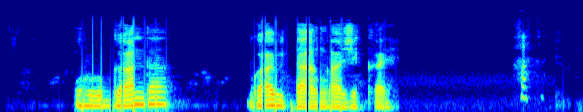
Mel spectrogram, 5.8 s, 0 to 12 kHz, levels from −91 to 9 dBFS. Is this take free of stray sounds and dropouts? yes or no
no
